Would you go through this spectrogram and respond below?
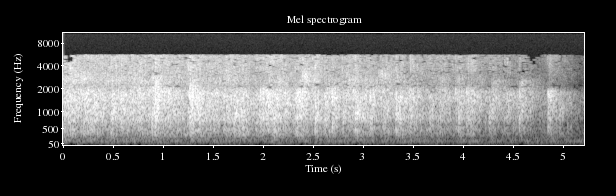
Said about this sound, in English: I just feel like we need a clap for God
